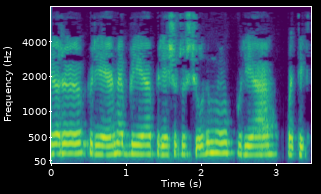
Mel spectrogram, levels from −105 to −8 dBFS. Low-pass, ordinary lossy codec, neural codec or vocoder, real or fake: 7.2 kHz; MP3, 32 kbps; codec, 16 kHz, 4.8 kbps, FACodec; fake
